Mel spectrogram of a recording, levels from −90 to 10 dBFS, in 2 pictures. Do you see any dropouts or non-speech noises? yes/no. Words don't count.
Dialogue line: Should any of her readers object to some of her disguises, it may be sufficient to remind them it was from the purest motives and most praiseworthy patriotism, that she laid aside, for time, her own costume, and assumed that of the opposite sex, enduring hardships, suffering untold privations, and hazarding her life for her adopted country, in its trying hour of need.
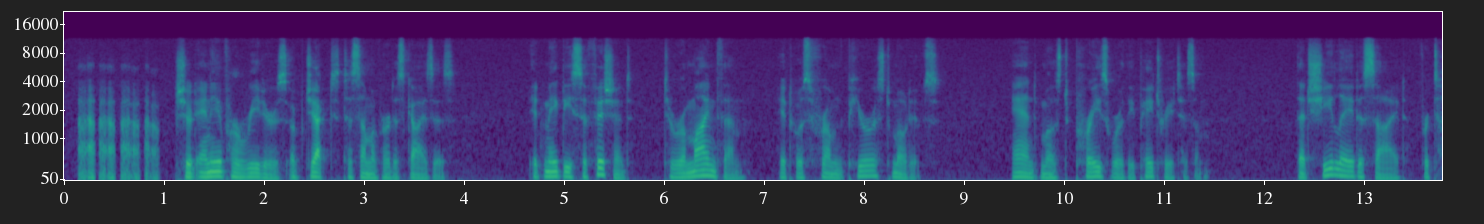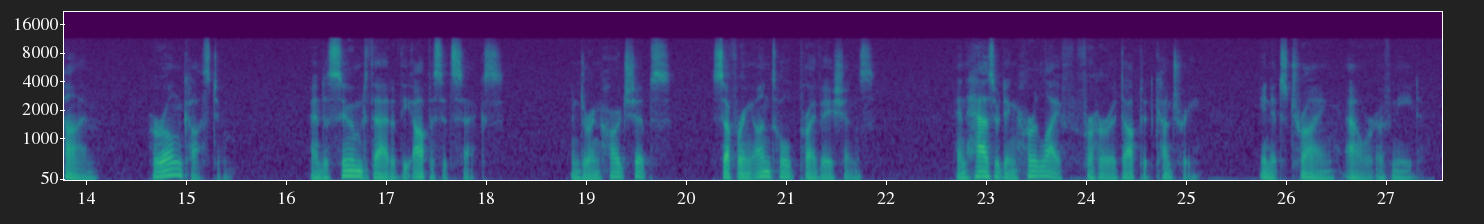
yes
